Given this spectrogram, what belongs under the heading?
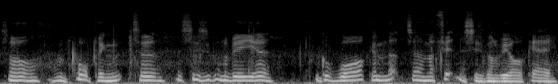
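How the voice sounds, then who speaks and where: A man's high-pitched voice at very even loudness. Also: ordinary pitch variation, fairly quick pace. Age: 70s. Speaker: hiking vlogger. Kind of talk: casual vlog narration. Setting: outdoors. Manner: hesitant, many fillers.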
